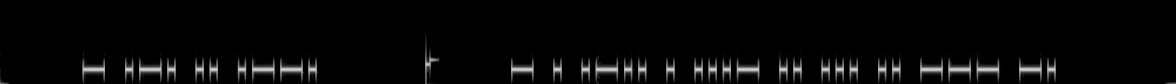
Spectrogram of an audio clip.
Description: Morse code, heard as a keyed tone, about 17 wpm, 700 Hz. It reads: TRIP TELEVISION
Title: Sentences from Top 1000 Words - Review Part 4 - New Word Drill - 17wpm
